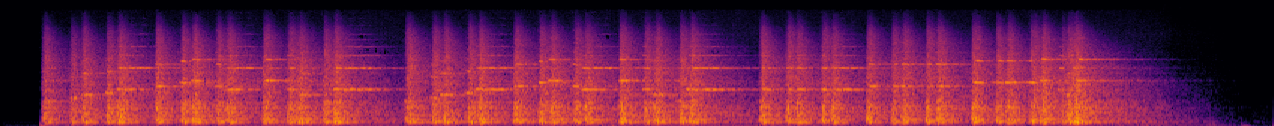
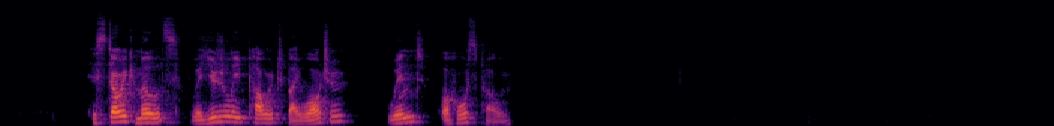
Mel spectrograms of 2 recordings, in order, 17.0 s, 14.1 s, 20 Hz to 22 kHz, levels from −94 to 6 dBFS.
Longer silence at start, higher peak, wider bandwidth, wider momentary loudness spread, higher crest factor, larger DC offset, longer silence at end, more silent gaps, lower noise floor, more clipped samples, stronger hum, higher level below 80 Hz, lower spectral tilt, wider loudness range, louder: second, 0.5 s vs 1.25 s; first, -4 dBFS vs -16 dBFS; first, 13.5 kHz vs 12 kHz; second, 8 LU vs 19 LU; about the same, 20 dB vs 24 dB; neither; second, 1.55 s vs 7.3 s; neither; second, -65 dBFS vs under -90 dBFS; neither; second, none vs 50 Hz at -75 dBFS; first, -56 dBFS vs -86 dBFS; about the same, -5.5 dB/octave vs -6.5 dB/octave; second, 2 LU vs 12 LU; first, -23 LUFS vs -36 LUFS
